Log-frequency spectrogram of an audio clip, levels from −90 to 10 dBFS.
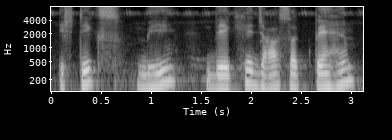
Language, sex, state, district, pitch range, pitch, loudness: Hindi, male, Bihar, West Champaran, 130-160 Hz, 135 Hz, -17 LUFS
